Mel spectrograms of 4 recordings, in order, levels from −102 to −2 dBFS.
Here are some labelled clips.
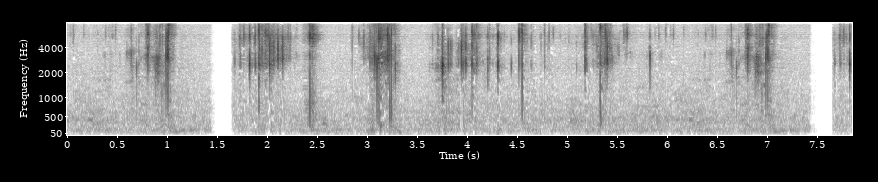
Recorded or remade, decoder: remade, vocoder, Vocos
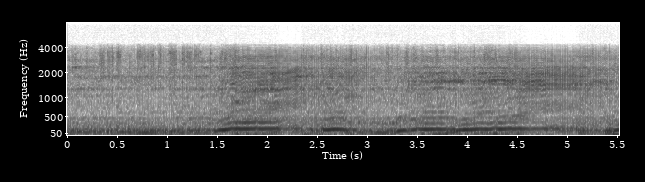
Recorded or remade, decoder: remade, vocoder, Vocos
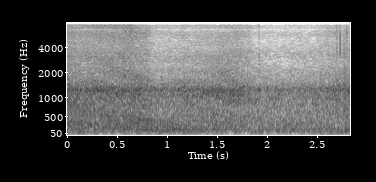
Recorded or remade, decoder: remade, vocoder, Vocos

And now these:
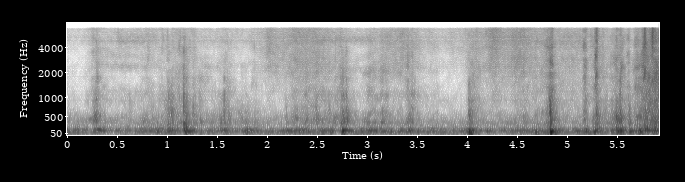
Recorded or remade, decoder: remade, vocoder, Vocos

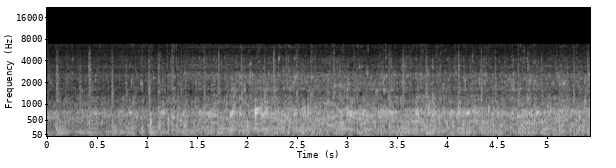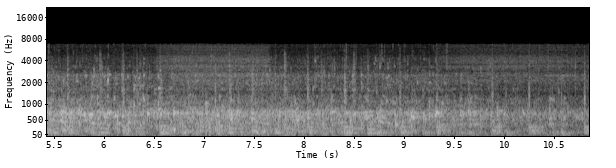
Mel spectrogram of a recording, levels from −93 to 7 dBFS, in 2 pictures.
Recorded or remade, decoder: recorded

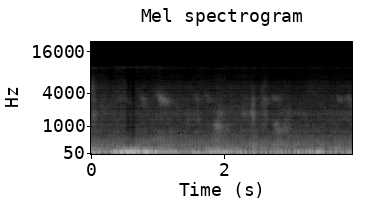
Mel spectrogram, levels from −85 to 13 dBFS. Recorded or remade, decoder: remade, vocoder, Vocos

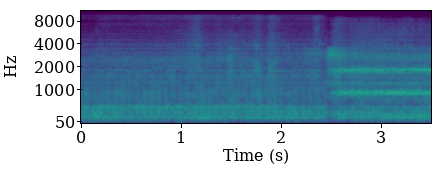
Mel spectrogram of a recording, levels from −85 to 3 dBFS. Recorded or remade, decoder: remade, vocoder, Vocos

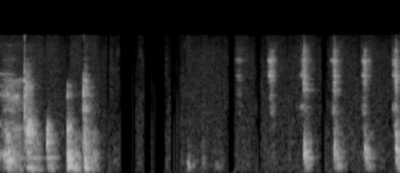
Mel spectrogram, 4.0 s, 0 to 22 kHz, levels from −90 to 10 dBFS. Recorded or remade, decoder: recorded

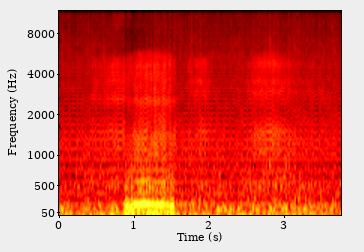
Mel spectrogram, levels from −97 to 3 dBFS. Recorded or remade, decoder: remade, vocoder, Vocos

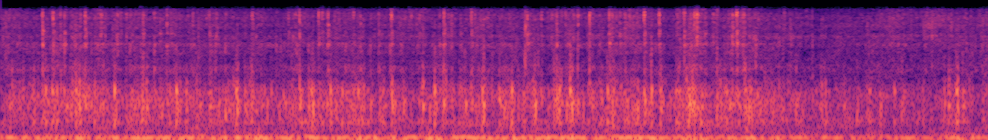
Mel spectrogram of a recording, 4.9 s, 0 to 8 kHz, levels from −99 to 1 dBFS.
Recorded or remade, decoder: remade, vocoder, Vocos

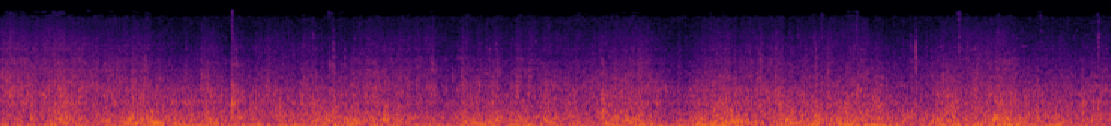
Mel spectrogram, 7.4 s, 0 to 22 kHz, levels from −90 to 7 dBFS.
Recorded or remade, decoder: remade, vocoder, Vocos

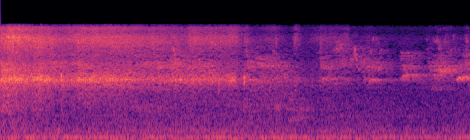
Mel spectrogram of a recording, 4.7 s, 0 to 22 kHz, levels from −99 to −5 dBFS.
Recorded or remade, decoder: recorded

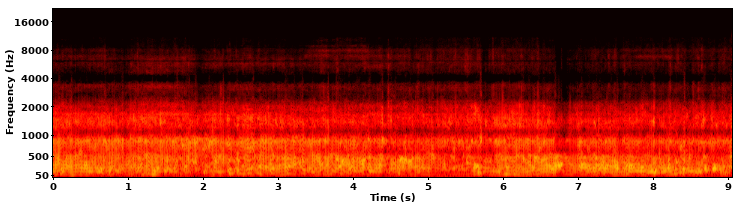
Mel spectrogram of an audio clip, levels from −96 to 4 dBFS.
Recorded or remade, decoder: remade, vocoder, Vocos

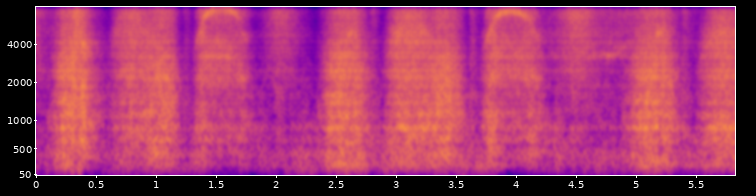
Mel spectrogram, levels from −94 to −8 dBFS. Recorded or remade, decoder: remade, vocoder, Vocos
